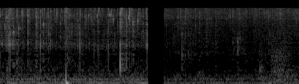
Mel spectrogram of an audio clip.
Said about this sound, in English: the rendered fat from the lamb is starting to come out.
